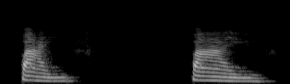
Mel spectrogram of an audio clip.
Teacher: E não é five com I no final. A gente vai parar na letra V.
